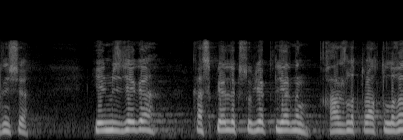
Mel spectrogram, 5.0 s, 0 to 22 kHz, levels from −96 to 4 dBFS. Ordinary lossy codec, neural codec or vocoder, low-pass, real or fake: none; none; none; real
